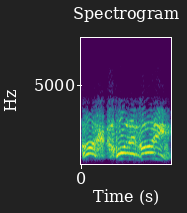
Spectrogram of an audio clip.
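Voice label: Serbian on fire mood high, speech; War Thunder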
